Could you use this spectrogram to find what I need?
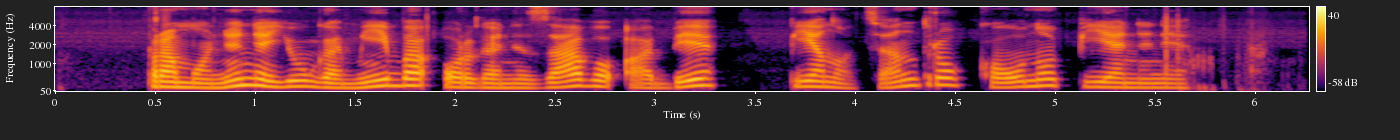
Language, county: Lithuanian, Tauragė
